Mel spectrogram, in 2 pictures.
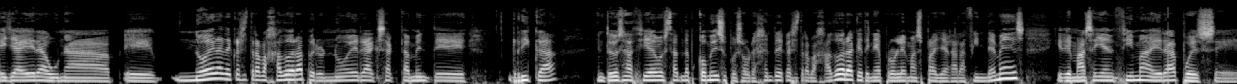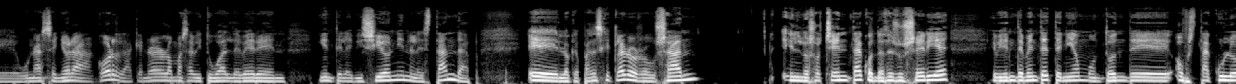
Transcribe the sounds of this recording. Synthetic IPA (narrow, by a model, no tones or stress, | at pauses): e̞ʎae̞ɾaunaeno̞e̞ɾað̞eklase̞t̪ɾaβaxað̞o̞ɾape̞ɾo̞no̞e̞ɾaeksak̚t̪amẽ̞nt̪e̞rika | e̞nt̪o̞nθ̬esaθiauest̪and̪ap̚ko̞miðispwoso̞β̞ɾexe̞nt̪eklase̞t̪ɾaβaxað̞o̞ɾake̞t̪e̞niapɾo̞β̞le̞maspaɾaʝe̞ɣ̞aɾafind̪e̞me̞siað̞e̞maseʝae̞nθimae̞ɾapwe̞seunase̞ɲo̞ɾaɣo̞ɾð̞ake̞no̞eɾalo̞masaβ̞it̪uald̪e̞β̞e̞ɾenː | ie̞nt̪e̞le̞βisjo̞nːiene̞le̞st̪and̪apelo̞ke̞pasaeske̞klaɾo̞rowsan | e̞nlo̞so̞t͡ʃe̞nt̪akwand̪oaθe̞s̬use̞ɾje̞ː | βiðe̞nt̪̬e̞ment̪e̞t̪e̞niaumõnt̪o̞nd̪e̞o̞βst̪akulo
